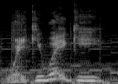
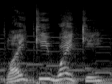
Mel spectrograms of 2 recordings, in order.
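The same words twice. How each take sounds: First: It is said in a neutral accent. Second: It is said in a male southern accent.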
